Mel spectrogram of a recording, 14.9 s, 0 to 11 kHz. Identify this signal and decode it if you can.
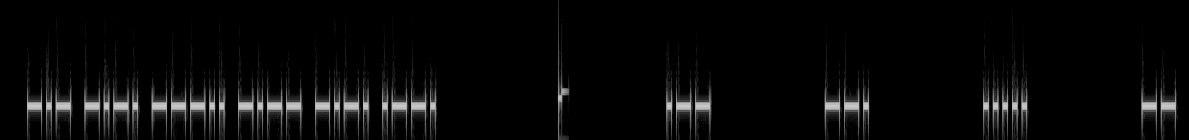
Morse code, heard as a keyed tone, about 20 wpm, spaced as for 10 wpm, 700 Hz. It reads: KC8YCP WG5M
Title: USA Call Signs - 8x Character Spacing - 20wpm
